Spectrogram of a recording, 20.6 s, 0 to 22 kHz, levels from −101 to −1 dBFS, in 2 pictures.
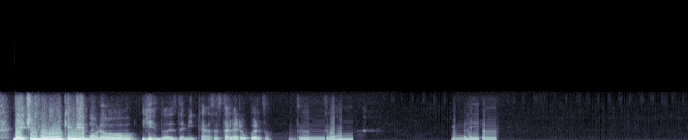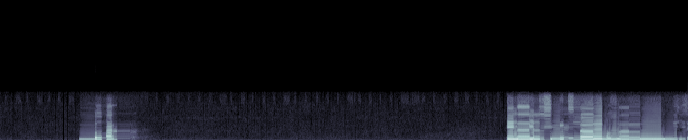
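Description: From 0.23 to 1.41 s, the input gain was likely set too high, causing microphone overload: the peaks run about 13 dB past the converter's ceiling, and a large share of samples, around a third, have their tops sheared off. The loudest syllables take on a harsh, crackling, flattened edge instead of rising cleanly.

The call software likely reacted to that overload by stepping the microphone volume down three times. Each step is an abrupt drop in the level of both speech and background: about 2 dB at 0.25 s, about 8 dB at 1.26 s, and about 5 dB at 2.28 s. The 1.26 s cut is the most obvious, landing near the end of the clipped stretch. The later 5 dB step comes after the distortion has passed.

From 4.13 s to the end, fresh audio was likely arriving too rarely, so the playback side kept repeating the last short buffer while the real signal was skipped. Essentially everything heard from there on is a repeat, producing the robotic sound from repeated short buffers. 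The repetition imposes a fixed 100 Hz buzz, which fits a 10 ms buffer. The speech becomes a rigid, metallic drone that only loosely tracks its original rhythm.

Over that buzzing stretch, the phone judged the talker silent and stopped sending speech frames four times. The receiver filled each gap with AMR comfort noise synthesised from a rough level-and-spectrum estimate: 4.23 to 4.33 s, 5.63 to 6.77 s, 7.61 to 11.51 s, and 12.27 to 17.91 s. In those spans, the real background gives way to a smooth, even hiss that switches on and off at the boundaries, with no audible HD Voice coding roughness beneath it.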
